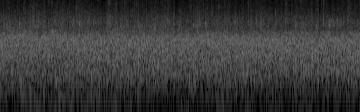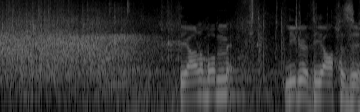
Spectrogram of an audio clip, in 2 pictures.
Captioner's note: applause; some Applause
